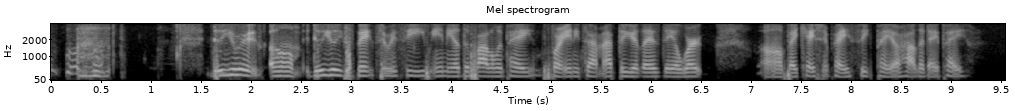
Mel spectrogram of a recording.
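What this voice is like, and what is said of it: Hoarse, fading voice. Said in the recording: “my voice is just trying to go away.”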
